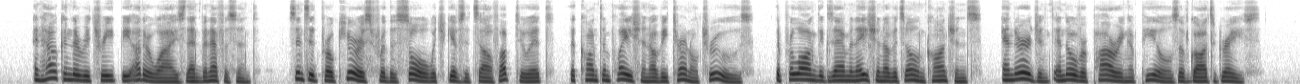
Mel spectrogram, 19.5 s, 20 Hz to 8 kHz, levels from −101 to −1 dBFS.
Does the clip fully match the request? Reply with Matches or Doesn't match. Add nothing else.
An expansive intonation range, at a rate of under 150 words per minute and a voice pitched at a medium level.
Doesn't match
